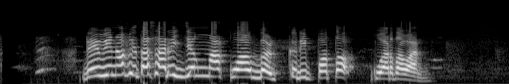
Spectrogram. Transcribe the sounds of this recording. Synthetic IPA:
dewinɔfit̪asaɾid͡ʒɨŋmakualbərɡːədipɔt̪ɔkuwart̪awan

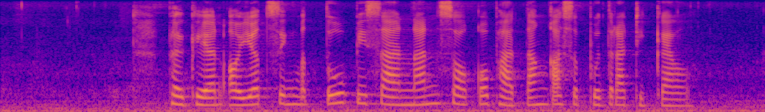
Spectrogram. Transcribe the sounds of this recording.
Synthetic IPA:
b̥a̤ɡ̥e̤janʔɔjɔt̪̚sɪŋmət̪upisanansɔkɔb̥a̤t̪aŋkasəb̥ʊ̤t̪rad̪̥i̤kal

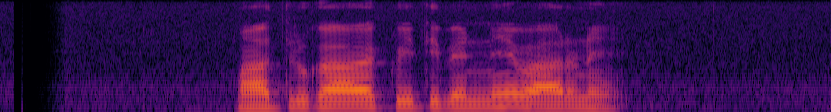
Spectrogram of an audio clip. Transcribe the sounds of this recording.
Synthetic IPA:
maːt̪ɾukaːjakʋit̪ibenːeːʋaːɾənəjə

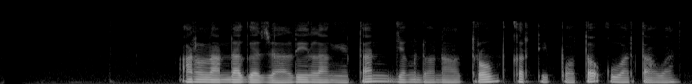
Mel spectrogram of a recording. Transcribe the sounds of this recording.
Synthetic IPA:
ʔarlandaɡazalilaŋit̪and͡ʒɨŋdɔnald̪t̪ɾɔmpkɨrdipɔt̪ɔkuwart̪awan

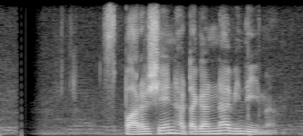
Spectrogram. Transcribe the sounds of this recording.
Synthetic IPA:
spaɾʂɐjenɦaʈɐɡanːaːʋind̪iːmə̰

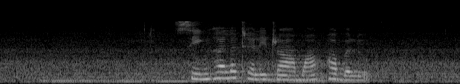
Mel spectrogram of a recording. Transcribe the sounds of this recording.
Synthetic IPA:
siŋɦɐlɐʈʰelidraːmaːpʰɐbɐlṵ

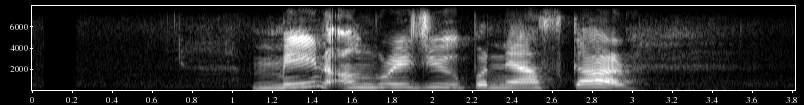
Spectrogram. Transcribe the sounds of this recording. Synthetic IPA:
menʌŋɡɾed͡ziupʌnjaskar

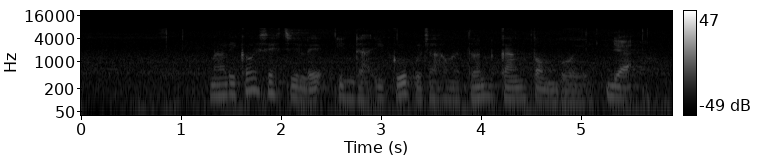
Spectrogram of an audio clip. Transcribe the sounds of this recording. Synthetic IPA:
nalikɔisɪht͡ʃilɪʔind̪ahikub̥o̤t͡ʃahwad̪̥ɔ̤nkaŋt̪ɔmbɔia

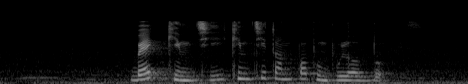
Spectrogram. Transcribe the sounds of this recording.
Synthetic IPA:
bɛk̚ɡ̥imt͡ʃiɡ̥imt͡ʃit̪ɔnpɔb̥ṳmbulɔmbɔʔ

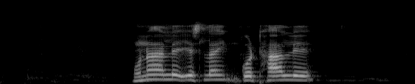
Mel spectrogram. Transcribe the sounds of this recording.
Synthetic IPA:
hunaleeslajɡoʈʰale

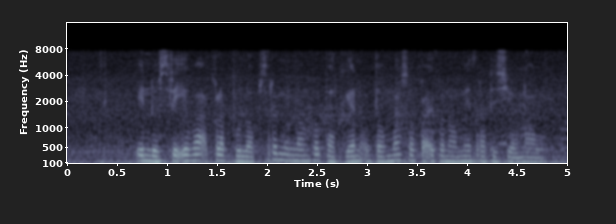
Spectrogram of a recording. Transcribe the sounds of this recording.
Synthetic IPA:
ʔind̪ust̪ɾiʔiwa̰ʔkləb̥ṳlɔpsərminɔŋkɔb̥ä̤ɡ̥ijanṵt̪ɔmɔsɔkɔ̰ʔekonomit̪ɾad̥isional

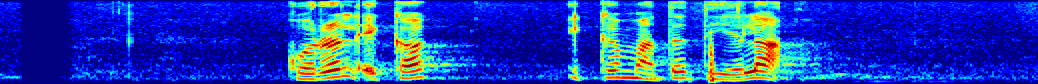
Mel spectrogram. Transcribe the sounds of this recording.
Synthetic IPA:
koɾəlekak̚ | ekəmat̪ət̪ijəla

